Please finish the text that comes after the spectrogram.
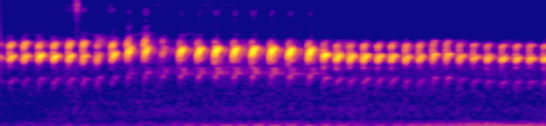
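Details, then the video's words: Lively full song of a long-tailed shrike for tutoring songbirds: rapid repeated high chirping notes, under three per second, steady in pitch with a faint low hum underneath. "kicauan cendet gacor"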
